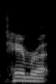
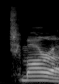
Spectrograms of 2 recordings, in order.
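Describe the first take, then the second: First: Tamara stressed on the first syllable, TAM-ruh; alternative pronunciation. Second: Tamara stressed on the middle syllable, tuh-MAR-uh; alternative pronunciation. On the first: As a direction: say Tamara to rhyme with camera. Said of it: "Like camera". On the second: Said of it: "Let me know how you pronounce that". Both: Shown as a demonstration.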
